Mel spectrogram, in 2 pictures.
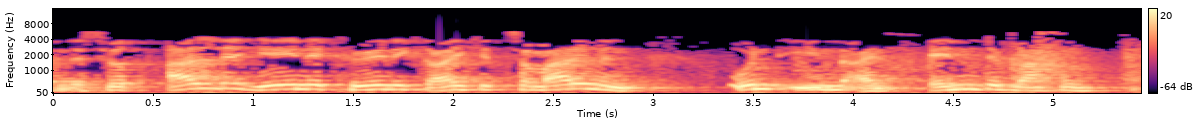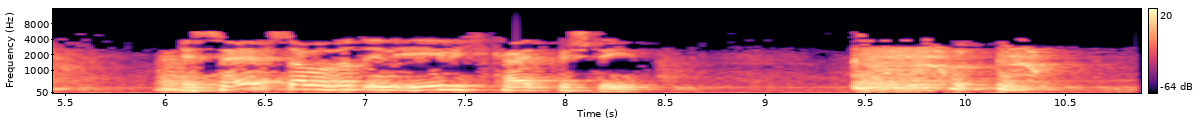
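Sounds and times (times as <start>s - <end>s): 
speech: 0.0s - 8.6s, 9.4s - 10.3s
person with a cold coughing: 9.4s - 10.7s.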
